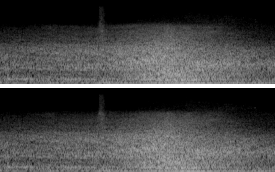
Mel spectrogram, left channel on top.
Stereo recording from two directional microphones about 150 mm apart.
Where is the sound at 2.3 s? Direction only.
20° right (ahead or behind).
